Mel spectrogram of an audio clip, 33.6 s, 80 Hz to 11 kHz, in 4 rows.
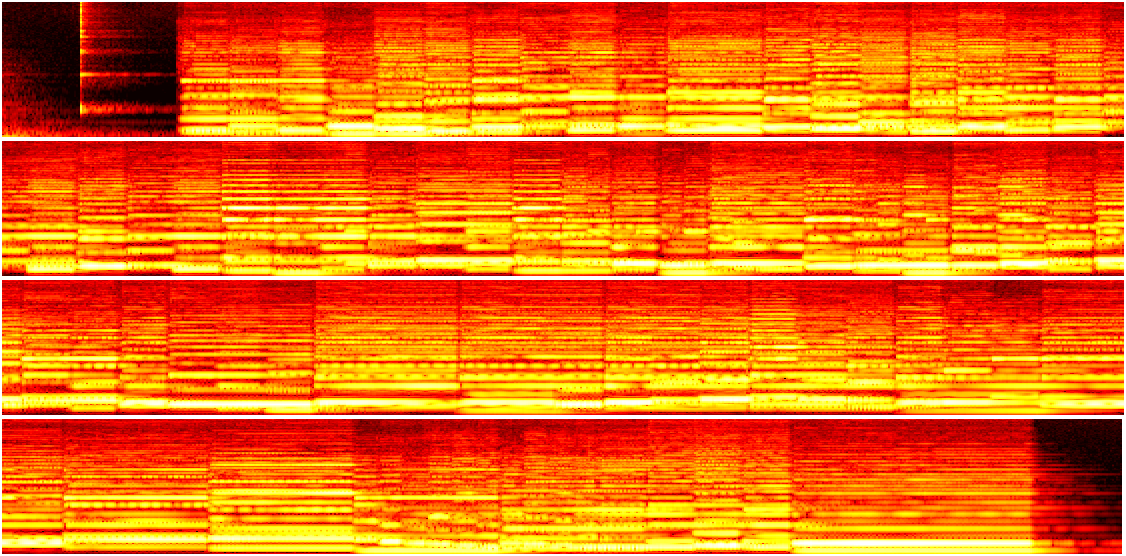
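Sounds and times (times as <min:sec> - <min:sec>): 
alto saxophone playing a carol: 0:01.4 - 0:33.3.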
